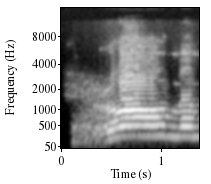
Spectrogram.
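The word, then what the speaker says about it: רוממו: Romemu. Okay, it's obviously the emphasis is mu.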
